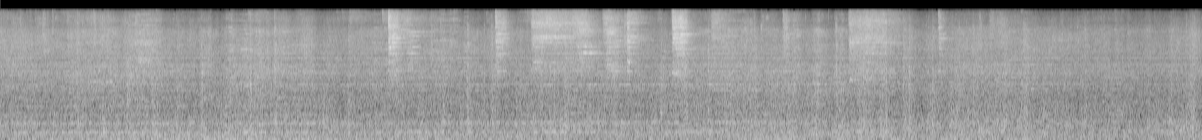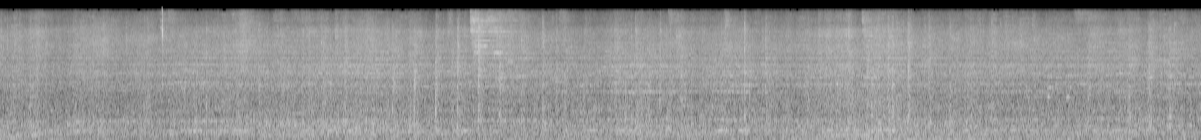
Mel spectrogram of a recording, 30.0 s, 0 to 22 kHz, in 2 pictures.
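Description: Covered hopper cars of a freight grain train rolling past close by: a loud, steady rumble and rattle of steel wheels on rails, with a few brief sharper, higher noises between about 5 and 11 seconds in.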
